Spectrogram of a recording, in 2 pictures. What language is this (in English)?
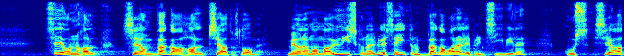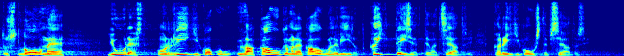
Estonian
